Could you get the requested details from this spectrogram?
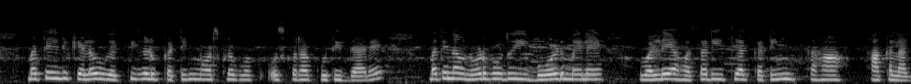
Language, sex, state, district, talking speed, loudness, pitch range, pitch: Kannada, female, Karnataka, Gulbarga, 125 wpm, -24 LUFS, 215-250 Hz, 235 Hz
